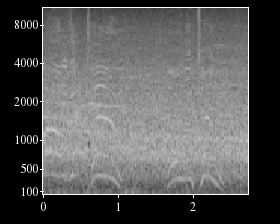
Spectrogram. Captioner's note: crowd cheering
